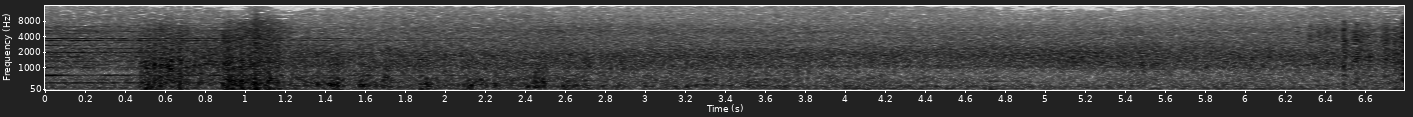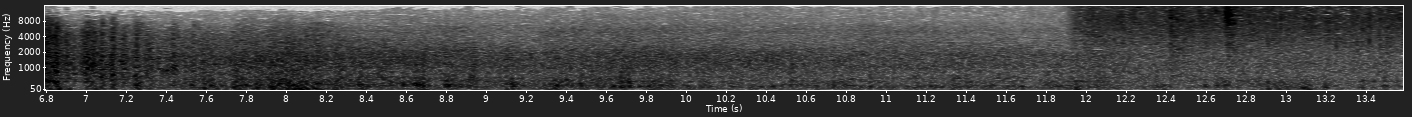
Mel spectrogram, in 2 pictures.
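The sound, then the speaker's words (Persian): Steady rain falls in a radio drama scene outside a house courtyard in Tehran, a dense even hiss with a few deeper rumbles of thunder swelling through it and no voices. “داره بارون میاد. چترش رو باز میکنه.”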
